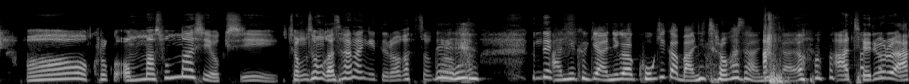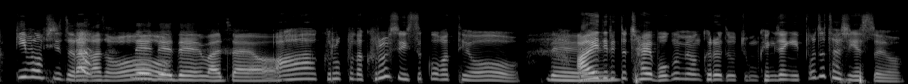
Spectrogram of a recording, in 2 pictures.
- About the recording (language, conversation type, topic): Korean, podcast, 특별한 날이면 꼭 만드는 음식이 있나요?
- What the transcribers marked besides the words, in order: laughing while speaking: "정성과 사랑이 들어가서"; laugh; laugh; laughing while speaking: "들어가서"; laugh; other background noise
